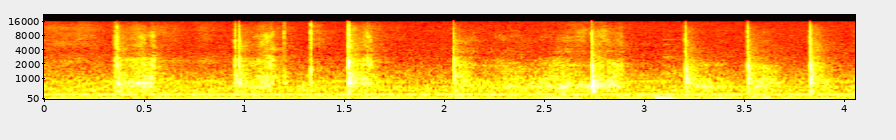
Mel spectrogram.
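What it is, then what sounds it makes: Hollow cardboard box. A long, narrow printed cardboard box for a drapery rod lies on a table and is tapped and scratched with long acrylic nails. About eleven quick, light, hollow clicks and taps sound over a faint steady hum.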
